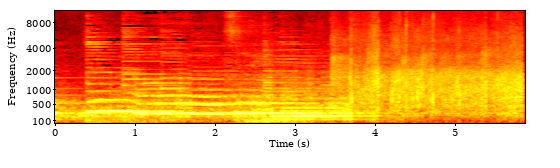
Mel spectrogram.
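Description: A young girl's voice singing long held notes over a strummed acoustic guitar, the song ending; about three and a half seconds in, audience applause takes over.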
